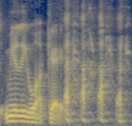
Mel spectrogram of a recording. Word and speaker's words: Milwaukee: got it on tape how do you pronounce Milwaukee it's merelywaki and it is Algonquin for the good lab I love the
